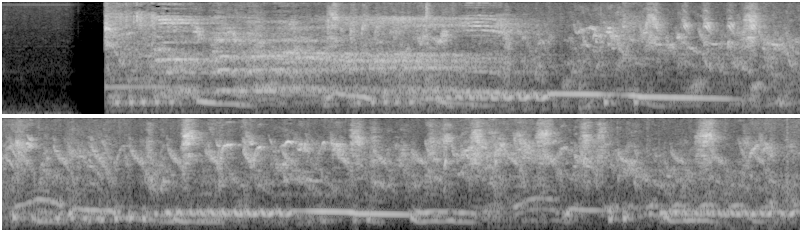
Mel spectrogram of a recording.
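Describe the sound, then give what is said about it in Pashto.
Doves coo and other birds chirp at a bird zoo holding dozens of species near Tarinkot in Uruzgan province. The dense, layered calls begin abruptly after a brief quiet moment and continue loudly. “د دغه ولایت په دغه ولایت کې د مرغانو ژوبڼ جوړ کړی دی. نو موړی په د ژوبڼ کې لسګونه ډوله مرغان لري چې هر ورځ لیدو ته ګڼ کسان ورځي.”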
